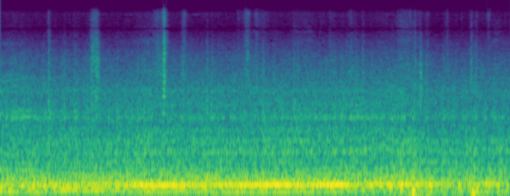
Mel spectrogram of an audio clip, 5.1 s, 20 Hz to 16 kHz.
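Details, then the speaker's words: 2018 Chevrolet Silverado High Country L5P Duramax, 105,535 miles, after repair of a cylinder 4 misfire (codes P0204, P0300); smooth engine note pulling away on a test drive, no stumble; running cleanly on all eight cylinders. "I mean, it's running very well right now, running on all eight cylinders and running as good as an L5P does."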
